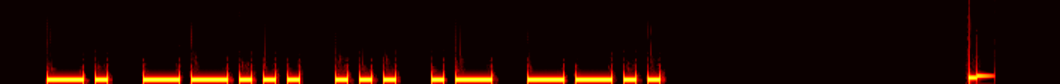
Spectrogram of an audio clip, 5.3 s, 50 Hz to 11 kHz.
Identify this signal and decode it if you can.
Morse code, heard as a keyed tone, about 20 wpm, 700 Hz. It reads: N7SAZ
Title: USA Call Signs 20wpm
